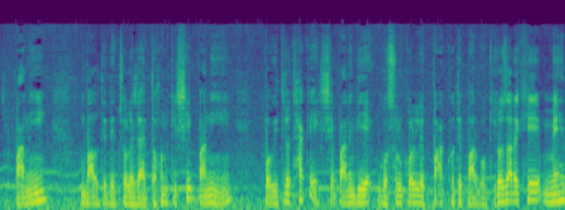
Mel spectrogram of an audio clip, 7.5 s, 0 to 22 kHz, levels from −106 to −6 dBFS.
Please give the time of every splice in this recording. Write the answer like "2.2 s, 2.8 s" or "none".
6.6 s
